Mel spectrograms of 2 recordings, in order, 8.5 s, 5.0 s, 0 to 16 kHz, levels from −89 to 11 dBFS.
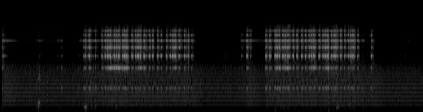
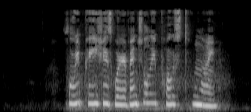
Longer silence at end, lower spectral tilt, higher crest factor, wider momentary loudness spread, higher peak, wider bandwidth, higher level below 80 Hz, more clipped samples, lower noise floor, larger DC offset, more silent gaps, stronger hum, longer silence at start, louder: first, 1 s vs 0.7 s; second, 6 dB/octave vs -4 dB/octave; first, 22 dB vs 14 dB; first, 15 LU vs 9 LU; second, -22 dBFS vs -4 dBFS; second, 7.2 kHz vs 11.5 kHz; second, under -90 dBFS vs -66 dBFS; neither; second, -71 dBFS vs -77 dBFS; neither; neither; neither; second, 0.05 s vs 1.3 s; second, -39 LUFS vs -18 LUFS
